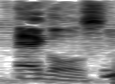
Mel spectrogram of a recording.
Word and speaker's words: Eagles: By the way, it's Eggles, not Eagles. It's Eggles, okay? You got to say it like a Philadelphian.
